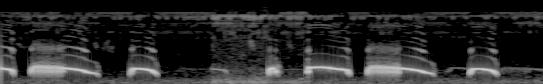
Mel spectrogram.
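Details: Spotted dove lure call for drawing in other doves and tutoring caged birds: clear, mellow coos, several long and slightly falling, others short, delivered in an uneven series with quiet gaps.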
